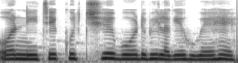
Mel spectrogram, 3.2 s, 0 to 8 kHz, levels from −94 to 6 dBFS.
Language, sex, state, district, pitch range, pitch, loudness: Hindi, female, Maharashtra, Washim, 195-210 Hz, 205 Hz, -11 LUFS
